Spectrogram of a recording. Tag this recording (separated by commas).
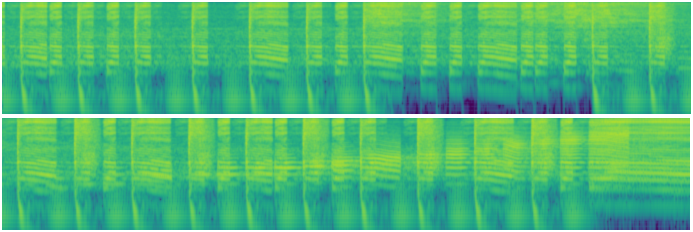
Techno, Electronic music, Music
